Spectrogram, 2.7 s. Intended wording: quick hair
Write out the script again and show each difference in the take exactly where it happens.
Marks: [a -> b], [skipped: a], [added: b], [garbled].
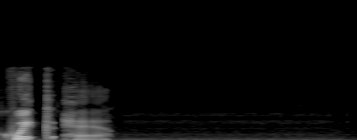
quick hair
